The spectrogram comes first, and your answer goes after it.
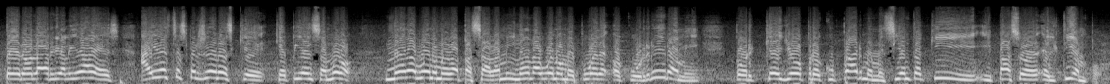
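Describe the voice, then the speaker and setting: High-voiced man hosting a podcast. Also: moderate pace, a little hiss or hum, poor audio. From New Jersey. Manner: chatty, mixes in English words. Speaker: podcast host. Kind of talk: casual interview chat.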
